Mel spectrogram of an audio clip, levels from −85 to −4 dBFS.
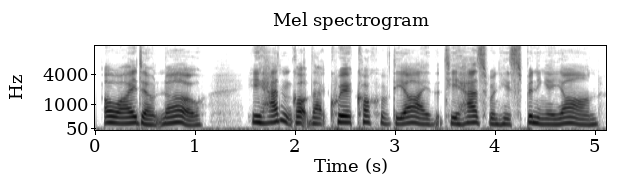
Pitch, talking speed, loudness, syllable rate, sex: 195 Hz, 245 wpm, -17 LUFS, 4.8 syllables/s, female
